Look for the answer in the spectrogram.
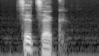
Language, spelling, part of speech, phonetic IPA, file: Polish, cycek, noun, [ˈt͡sɨt͡sɛk], Pl-cycek.ogg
